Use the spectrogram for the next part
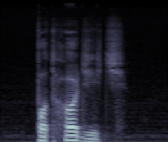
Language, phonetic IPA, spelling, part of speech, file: Polish, [pɔtˈxɔd͡ʑit͡ɕ], podchodzić, verb, Pl-podchodzić.ogg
